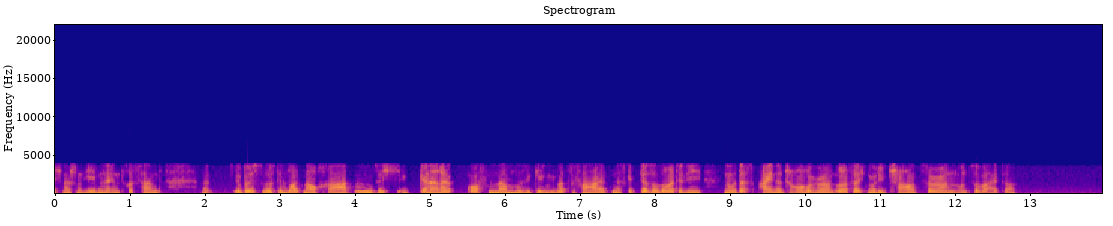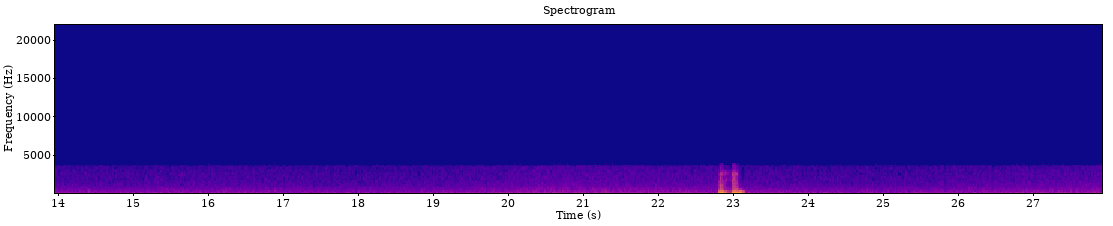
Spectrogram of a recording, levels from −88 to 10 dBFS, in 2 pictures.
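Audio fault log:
Throughout, GSM full-rate codec: the speech has a buzzy, gravelly roughness and no content above 4 kHz, which fits a 13 kbps vocal-tract coder that rebuilds the excitation from sparse, evenly spaced pulses, discarding most excitation detail and leaving plainly audible coarseness.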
